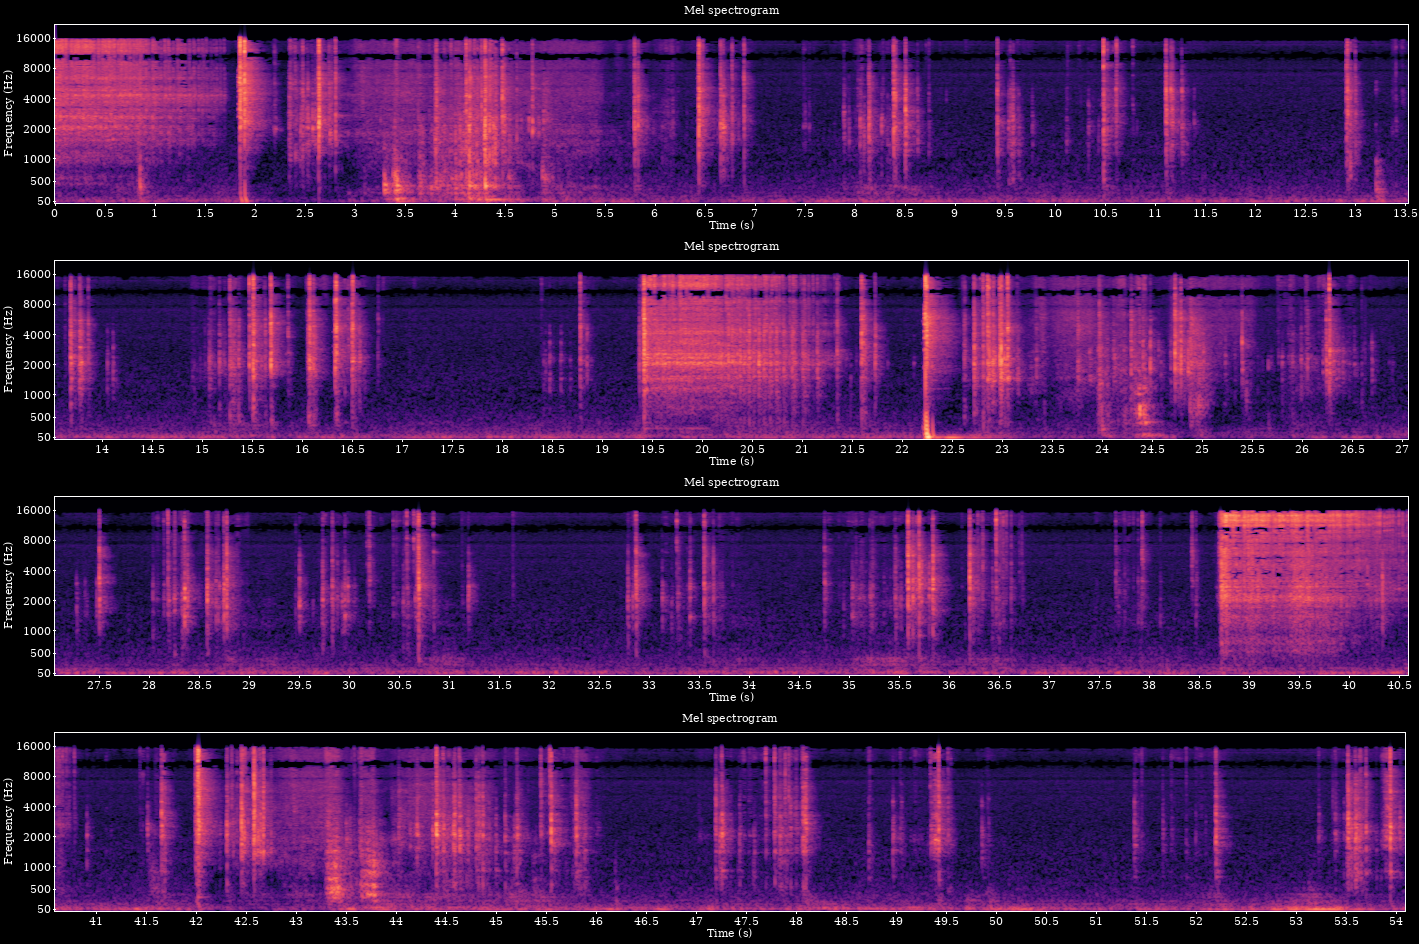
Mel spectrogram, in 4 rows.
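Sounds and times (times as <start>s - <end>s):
metal toy cars clicking: 0.0s - 2.9s, 5.7s - 11.5s, 14.9s - 16.8s, 18.3s - 21.9s, 22.6s - 23.2s, 25.8s - 31.3s, 32.7s - 33.9s, 34.7s - 36.8s, 37.6s - 42.8s, 47.0s - 50.0s, 53.0s - 54.0s.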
